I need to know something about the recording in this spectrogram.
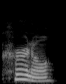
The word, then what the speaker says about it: colonel: There's another word that sounds like colonel with a different spelling, Mhm.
